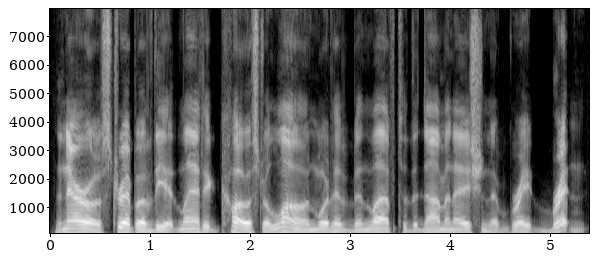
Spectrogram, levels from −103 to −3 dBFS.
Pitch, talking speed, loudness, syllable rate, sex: 110 Hz, 200 wpm, -17 LUFS, 5.2 syllables/s, male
